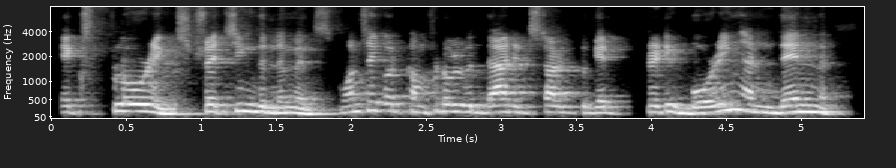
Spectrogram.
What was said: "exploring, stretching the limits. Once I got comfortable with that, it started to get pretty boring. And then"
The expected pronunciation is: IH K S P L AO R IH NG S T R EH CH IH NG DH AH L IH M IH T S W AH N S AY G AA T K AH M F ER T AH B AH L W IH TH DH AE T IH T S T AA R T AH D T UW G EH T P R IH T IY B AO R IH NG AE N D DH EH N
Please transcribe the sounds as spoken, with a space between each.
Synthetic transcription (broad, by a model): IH K S P L AO R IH NG S T R EH CH IH NG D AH L IH M IH T S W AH N S AY G AA T K AH M F ER T AH B AH L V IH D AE T IH T S T AA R T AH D T UW G EH T P R IH T IY B AO R IH NG AE N D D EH N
